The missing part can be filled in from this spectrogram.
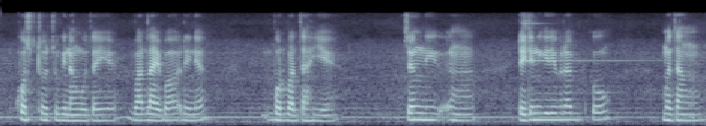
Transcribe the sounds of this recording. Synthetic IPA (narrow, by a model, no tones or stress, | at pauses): kʰɔstʰɔzuɡinaŋɡuzajɯbaɾlajbaɾɯjnɯ | bɔɾbaɾzaɦijɯ | zɯŋni | dajteniɡiɾipʰɾabkɯw | mɯzaŋ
